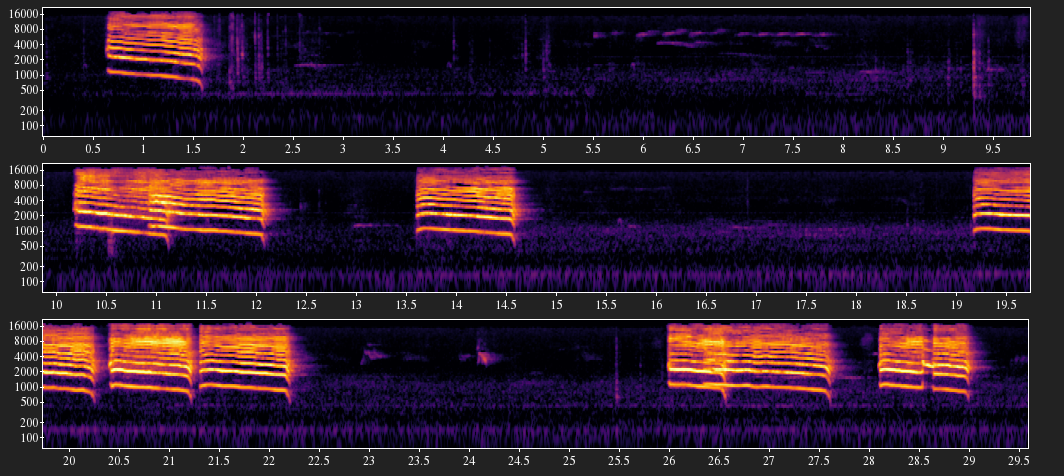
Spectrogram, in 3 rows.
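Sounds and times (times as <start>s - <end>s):
kea calling: 0.6s - 1.7s, 10.2s - 12.2s, 13.6s - 14.7s, 19.2s - 22.3s, 26.0s - 29.1s.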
